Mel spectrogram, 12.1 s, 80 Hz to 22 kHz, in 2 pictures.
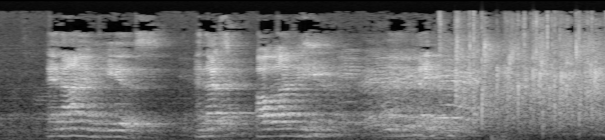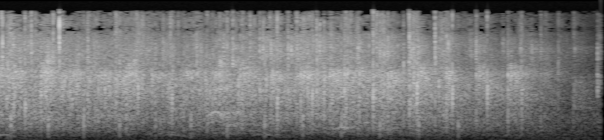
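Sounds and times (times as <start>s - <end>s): congregation clapping: 4.4s - 12.0s.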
